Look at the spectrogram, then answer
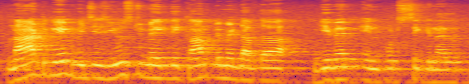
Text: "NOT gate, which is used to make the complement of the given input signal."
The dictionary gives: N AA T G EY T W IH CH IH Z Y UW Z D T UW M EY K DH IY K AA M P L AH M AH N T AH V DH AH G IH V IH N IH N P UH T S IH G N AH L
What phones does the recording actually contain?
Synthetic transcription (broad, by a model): N AA T G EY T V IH CH IH Z Y UW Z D T UW M EY K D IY K AA M P L AH M AH N T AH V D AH G IH V IH N IH N P UH T S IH G N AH L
